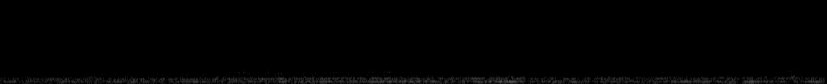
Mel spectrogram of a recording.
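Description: Fingers softly rub a rat's fur.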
